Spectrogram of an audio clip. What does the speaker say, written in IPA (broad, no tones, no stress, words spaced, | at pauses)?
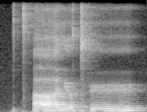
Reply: t͡sʼaːlʲo t͡sʼʉː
